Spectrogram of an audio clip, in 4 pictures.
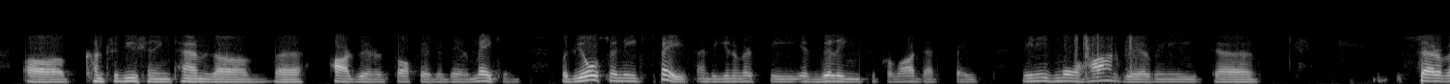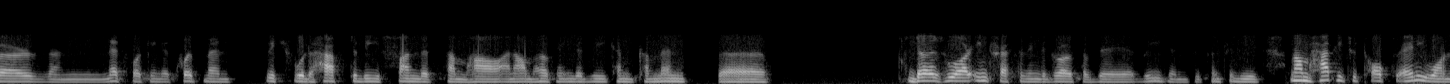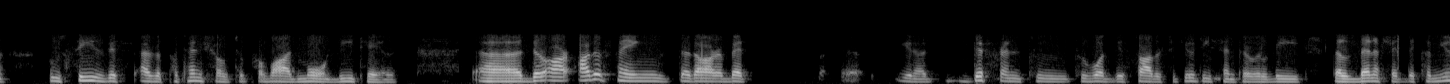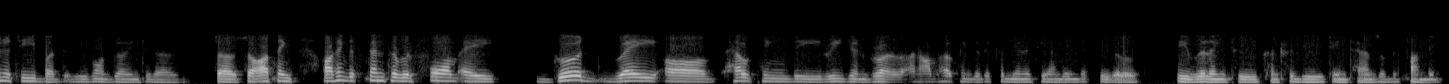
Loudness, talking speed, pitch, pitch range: -27 LUFS, 155 wpm, 130 Hz, 120-145 Hz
